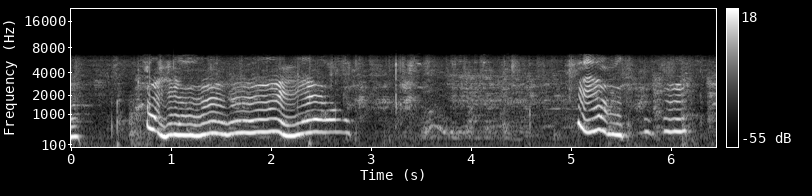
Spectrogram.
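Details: Trained pet dog indoors producing a "mom"-like vocalisation: a sustained, warbling whine of nearly two seconds, then a shorter falling yelp-whine, with softer murmurs and the owner's voice nearby.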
